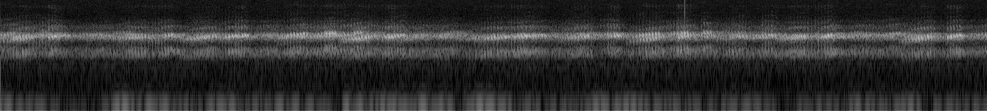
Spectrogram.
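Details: Live recording of a wetland frog chorus in spring: continuous croaking trills from many frogs layered in two pitch bands, a few individual calls standing out with slight upward slides, plus one sharp click.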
